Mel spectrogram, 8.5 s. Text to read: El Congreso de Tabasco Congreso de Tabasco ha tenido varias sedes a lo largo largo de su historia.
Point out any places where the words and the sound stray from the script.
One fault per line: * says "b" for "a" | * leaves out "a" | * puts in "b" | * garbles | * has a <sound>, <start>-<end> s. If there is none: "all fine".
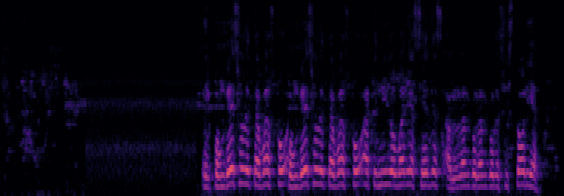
all fine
